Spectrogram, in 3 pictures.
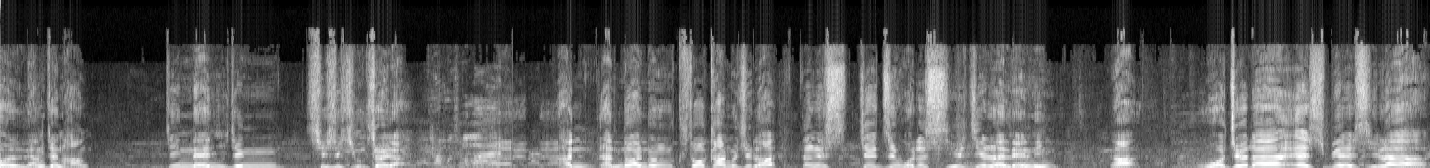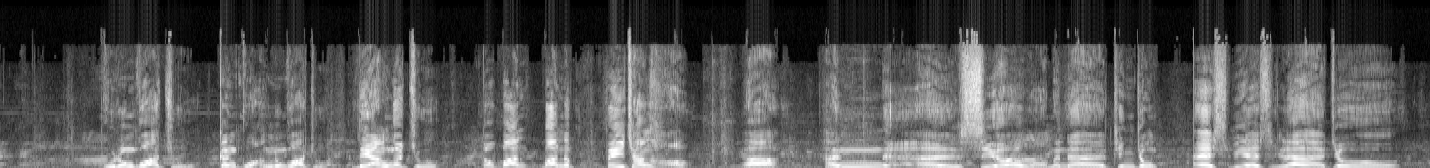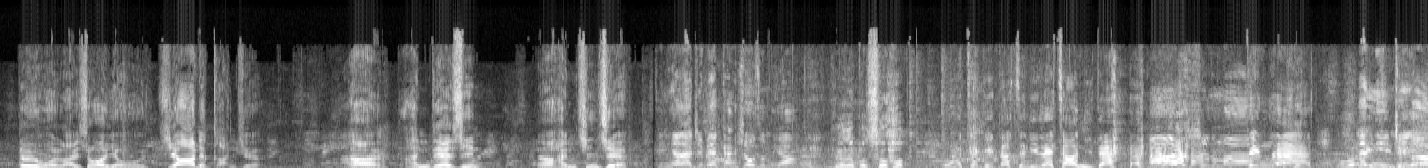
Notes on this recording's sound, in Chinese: SBS普通话在现场请到多位华人。墨尔本博士山（Box Hill）举行农历龙年庆祝活动。活动现场热闹非凡，无论是舞龙舞狮、歌舞表演还是种类多样的摊位，都为当地社区带来浓厚年味。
